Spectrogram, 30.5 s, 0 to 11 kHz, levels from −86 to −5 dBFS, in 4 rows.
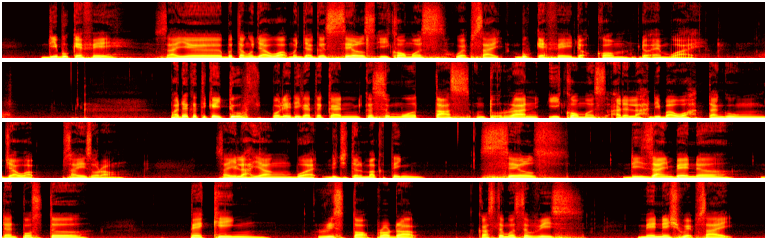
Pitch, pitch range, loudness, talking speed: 115 Hz, 105-135 Hz, -21 LUFS, 85 wpm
